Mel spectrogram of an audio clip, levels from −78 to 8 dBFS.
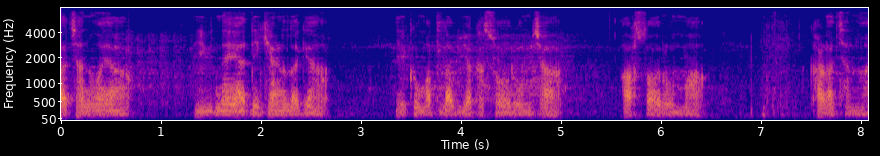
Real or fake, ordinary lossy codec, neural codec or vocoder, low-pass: fake; none; vocoder, 22.05 kHz, 80 mel bands, HiFi-GAN; 7.2 kHz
